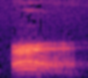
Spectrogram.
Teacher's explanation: It's very close to the lateral sound, but the key differentiation here is that our tongue is not touching our alveolar ridge. It's approximately in the middle of our mouth. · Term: R sound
